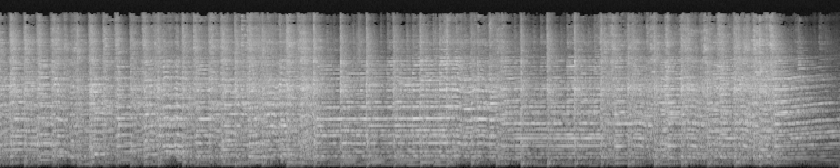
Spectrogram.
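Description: Metal-bodied resonator guitar fingerpicked, a busy run of plucked notes with no singing, ending on a last chord that rings and fades near the end.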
